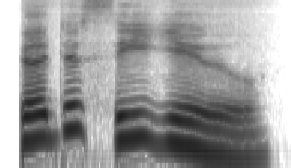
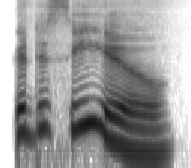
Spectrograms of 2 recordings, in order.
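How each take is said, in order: First: Slow drawn-out greeting. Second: Said in the usual way. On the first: Real, not acted. Greeting repeated slowly.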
